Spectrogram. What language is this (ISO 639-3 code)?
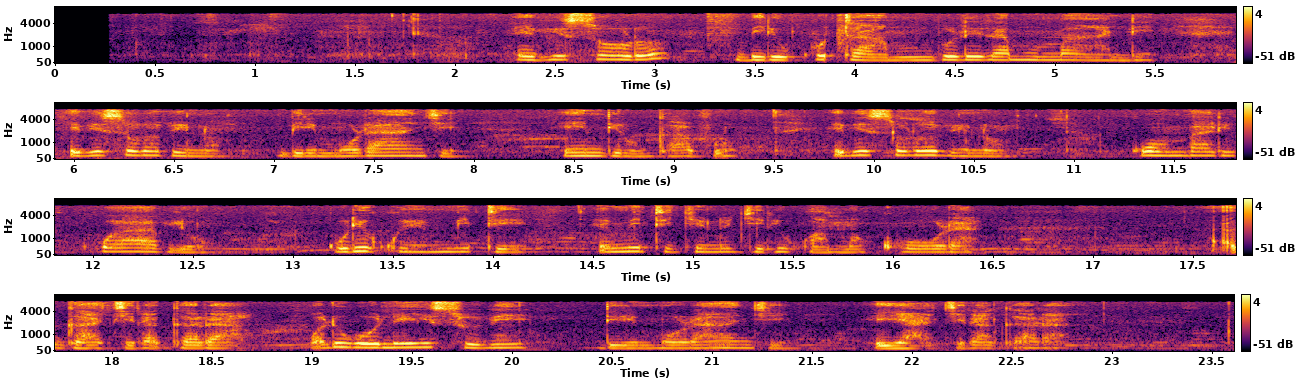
xog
